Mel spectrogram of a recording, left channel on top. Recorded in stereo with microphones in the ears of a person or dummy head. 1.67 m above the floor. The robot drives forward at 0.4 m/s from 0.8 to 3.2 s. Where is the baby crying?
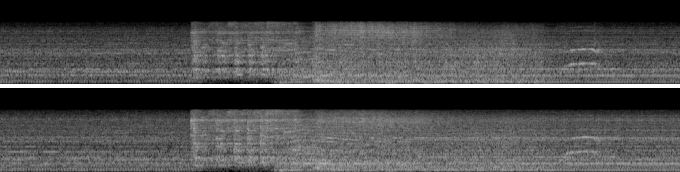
10° left (ahead or behind), 1.2 m.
